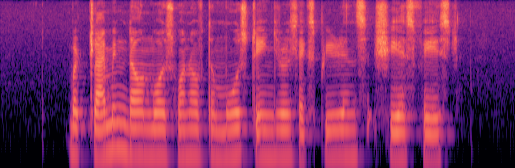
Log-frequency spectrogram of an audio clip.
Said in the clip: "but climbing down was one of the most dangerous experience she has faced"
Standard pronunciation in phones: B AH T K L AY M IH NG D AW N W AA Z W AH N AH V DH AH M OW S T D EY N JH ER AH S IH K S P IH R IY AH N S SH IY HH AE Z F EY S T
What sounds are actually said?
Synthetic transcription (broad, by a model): B AH T K L AY M IH NG D AW N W AA Z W AH N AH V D AH M OW S T D EY N JH ER AH S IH K S P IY R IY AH N S SH IY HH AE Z F EY S T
